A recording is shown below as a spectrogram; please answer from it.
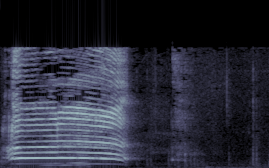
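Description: A young child's loud, high-pitched squeal, held for about a second and dipping in pitch as it ends.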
